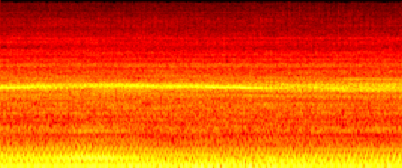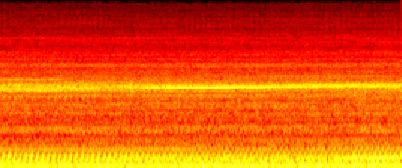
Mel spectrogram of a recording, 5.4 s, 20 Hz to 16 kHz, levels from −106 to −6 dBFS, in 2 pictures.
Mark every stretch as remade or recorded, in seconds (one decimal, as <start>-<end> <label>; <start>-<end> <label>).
0.0-5.4 recorded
